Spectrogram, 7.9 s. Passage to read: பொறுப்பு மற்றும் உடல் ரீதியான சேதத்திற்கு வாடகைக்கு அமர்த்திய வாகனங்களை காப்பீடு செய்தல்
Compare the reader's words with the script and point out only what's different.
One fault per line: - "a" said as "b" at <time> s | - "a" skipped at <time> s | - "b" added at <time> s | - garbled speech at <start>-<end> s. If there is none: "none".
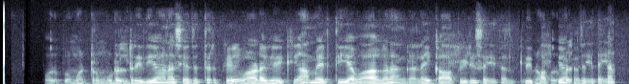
- garbled speech at 6.5-7.7 s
